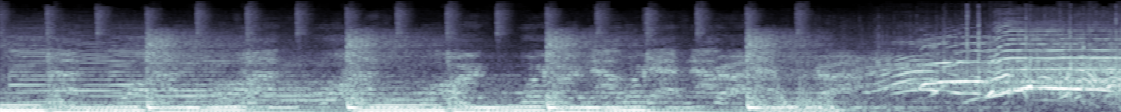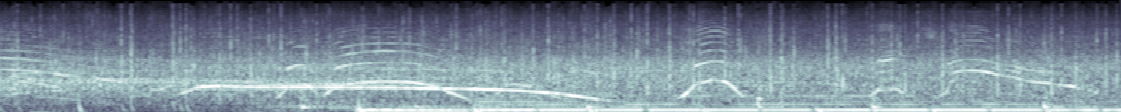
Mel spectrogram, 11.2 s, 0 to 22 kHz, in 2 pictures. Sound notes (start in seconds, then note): 4.3 cheers and applause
